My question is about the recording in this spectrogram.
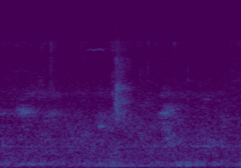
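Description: Near silence: room tone, with one faint soft rustle a little over a second in.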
